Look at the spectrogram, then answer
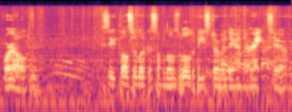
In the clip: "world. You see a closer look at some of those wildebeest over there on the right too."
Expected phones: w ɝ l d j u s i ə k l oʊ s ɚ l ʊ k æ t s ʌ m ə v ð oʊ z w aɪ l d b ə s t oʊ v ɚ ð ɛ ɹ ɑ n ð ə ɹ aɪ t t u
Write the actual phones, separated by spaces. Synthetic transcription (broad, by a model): w ɝ l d s i k l oʊ s ɚ l ʊ k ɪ t s ʌ m ə v ð oʊ z w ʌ l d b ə s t oʊ v ɚ ð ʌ ɹ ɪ n ð ə ɹ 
